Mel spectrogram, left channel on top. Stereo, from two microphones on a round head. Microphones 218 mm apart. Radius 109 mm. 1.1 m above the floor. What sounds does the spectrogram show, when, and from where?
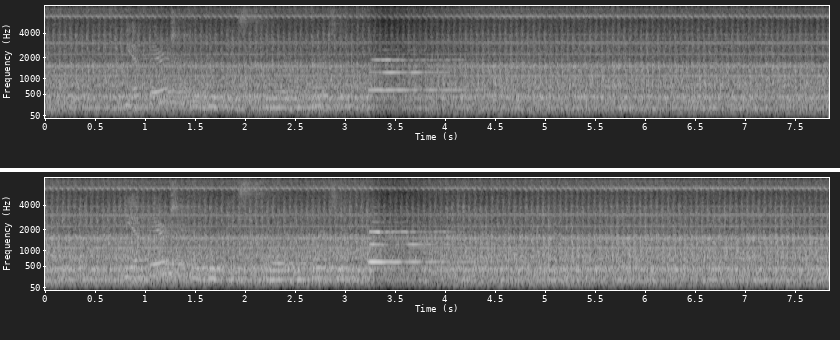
0.8 s a woman speaking: centre (ahead or behind), 1.0 m
3.2 s a flute: 70° right (ahead or behind), 2.5 m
